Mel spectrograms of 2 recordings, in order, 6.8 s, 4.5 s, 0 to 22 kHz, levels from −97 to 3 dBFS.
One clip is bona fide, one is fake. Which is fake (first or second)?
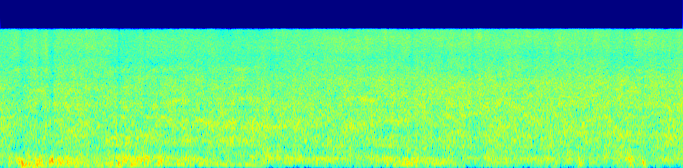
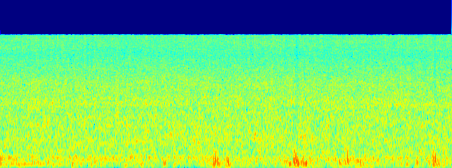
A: first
